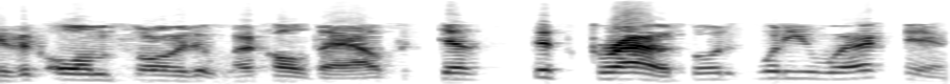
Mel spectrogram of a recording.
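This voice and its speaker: Very wide pitch swings mark this very fast delivery with an Australian accent. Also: man. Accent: fake Australian accent, put on. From United States. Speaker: listener leaving voicemail. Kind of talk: voicemail story. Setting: phone voicemail.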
